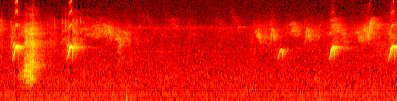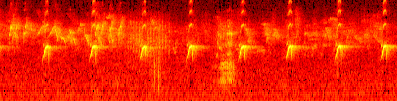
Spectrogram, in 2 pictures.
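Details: Squirrel cuckoo giving a long series of short rising whistled notes, each with a crisp click, about one per second after a quieter pause, against busy high twittering of other birds.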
